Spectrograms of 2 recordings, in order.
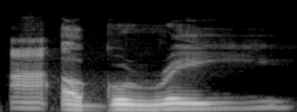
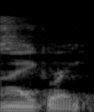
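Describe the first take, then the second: First: Slow, louder, rising agree; drawn-out agree. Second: Soft, dropped I agree; murmured, falling off; quiet agree. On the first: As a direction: stretch agree out with a rise. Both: Shown as a demonstration.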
